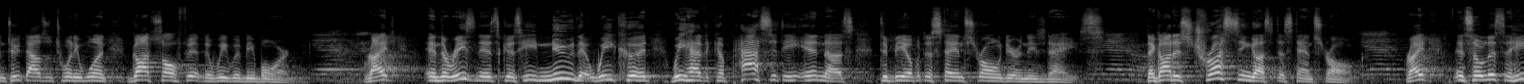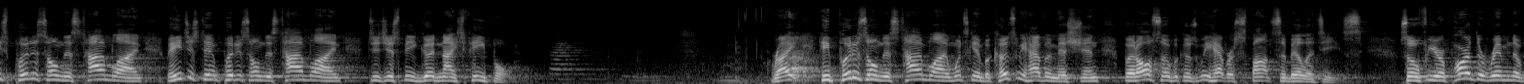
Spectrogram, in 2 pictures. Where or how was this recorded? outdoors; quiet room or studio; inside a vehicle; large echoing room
large echoing room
